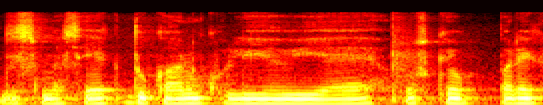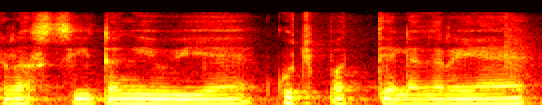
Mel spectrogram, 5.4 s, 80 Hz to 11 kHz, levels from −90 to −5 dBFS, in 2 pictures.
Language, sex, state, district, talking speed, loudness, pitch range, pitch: Hindi, male, Uttar Pradesh, Shamli, 210 wpm, -16 LUFS, 110-120 Hz, 115 Hz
